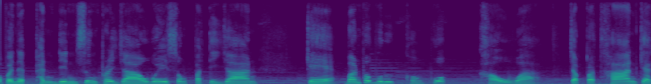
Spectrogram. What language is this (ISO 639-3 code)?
tha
